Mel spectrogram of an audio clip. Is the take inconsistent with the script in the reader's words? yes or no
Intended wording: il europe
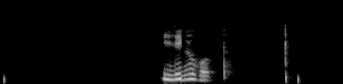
no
